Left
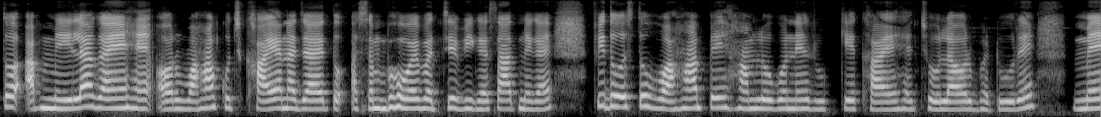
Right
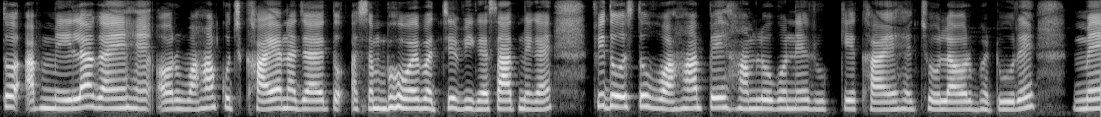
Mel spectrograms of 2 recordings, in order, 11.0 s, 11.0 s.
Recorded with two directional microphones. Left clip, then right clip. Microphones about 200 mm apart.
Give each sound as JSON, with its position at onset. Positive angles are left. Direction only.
{"t": 0.0, "sound": "a woman's voice", "side_deg": -25}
